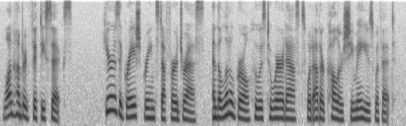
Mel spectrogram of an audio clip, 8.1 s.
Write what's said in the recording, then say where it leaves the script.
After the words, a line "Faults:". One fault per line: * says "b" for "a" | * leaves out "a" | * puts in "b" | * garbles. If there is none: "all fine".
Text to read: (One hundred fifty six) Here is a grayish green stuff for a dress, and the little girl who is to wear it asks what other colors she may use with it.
(One hundred fifty six) Here is a grayish green stuff for a dress, and the little girl who is to wear it asks what other colors she may use with it.
Faults:
all fine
